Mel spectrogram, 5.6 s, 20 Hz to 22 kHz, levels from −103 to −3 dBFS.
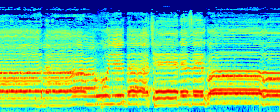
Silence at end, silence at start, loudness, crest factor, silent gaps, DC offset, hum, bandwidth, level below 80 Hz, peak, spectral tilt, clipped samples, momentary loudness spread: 0 s; 0 s; -14 LUFS; 10 dB; none; under 0.1%; none; 14 kHz; -64 dBFS; -4 dBFS; -0.5 dB/octave; under 0.1%; 5 LU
